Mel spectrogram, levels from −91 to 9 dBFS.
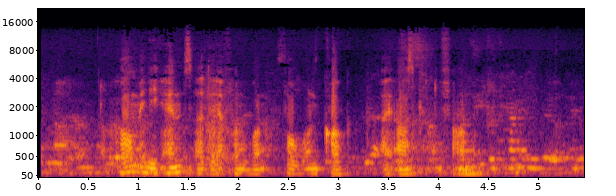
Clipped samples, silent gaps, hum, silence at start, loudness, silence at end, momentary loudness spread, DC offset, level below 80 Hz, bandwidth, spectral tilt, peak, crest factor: under 0.1%; none; none; 0.05 s; -16 LUFS; 0 s; 11 LU; under 0.1%; -44 dBFS; 13 kHz; -7 dB/octave; 0 dBFS; 16 dB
